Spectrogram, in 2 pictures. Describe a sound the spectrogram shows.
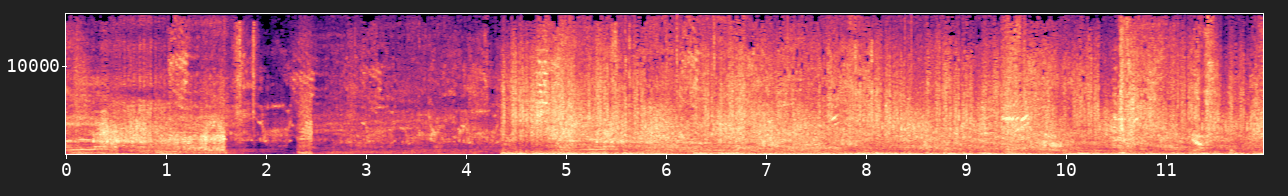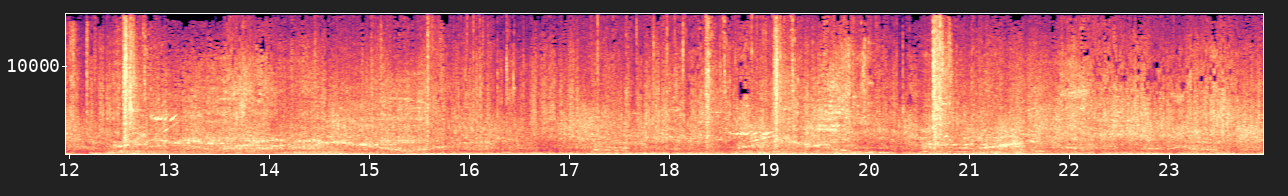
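A man talks with animation through a close microphone.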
